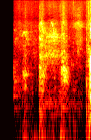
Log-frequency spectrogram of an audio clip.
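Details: Domestic German Shepherd barking as it runs about the yard in the morning; a few short, harsh bark bursts roughly half a second apart, ending in a louder, sharper bark.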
